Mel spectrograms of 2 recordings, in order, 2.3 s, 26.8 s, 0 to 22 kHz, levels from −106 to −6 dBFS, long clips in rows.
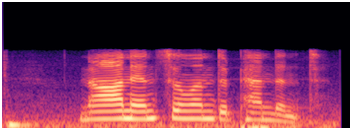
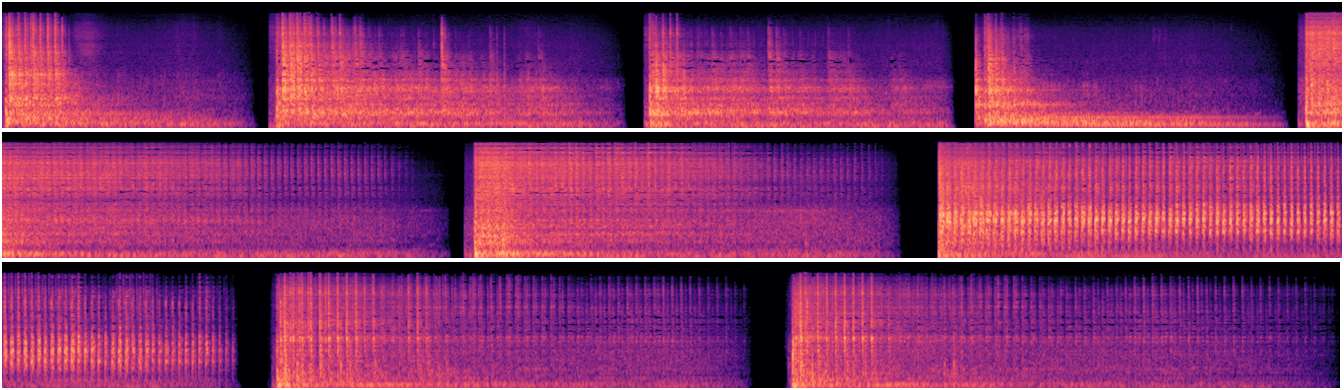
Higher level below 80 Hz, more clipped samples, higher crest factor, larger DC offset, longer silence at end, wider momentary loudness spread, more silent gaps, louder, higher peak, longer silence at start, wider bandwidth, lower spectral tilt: first, -28 dBFS vs -44 dBFS; neither; second, 16 dB vs 26 dB; neither; second, 0.1 s vs 0.65 s; second, 17 LU vs 25 LU; second, none vs 1.70-1.78 s, 4.16-4.28 s, 6.36-6.48 s, 8.58-8.64 s, 11.92-12.01 s, 14.93-15.17 s, 19.46-19.64 s, 22.87-23.09 s; first, -15 LUFS vs -24 LUFS; about the same, 0 dBFS vs -2 dBFS; about the same, 0 s vs 0 s; second, 5.4 kHz vs 16.5 kHz; first, -7.5 dB/octave vs -2 dB/octave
